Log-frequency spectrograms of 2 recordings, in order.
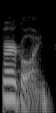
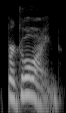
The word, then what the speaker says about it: Burgoyne: do you say burgo I say burgoin that's how I say it burgo and other people who say bergo and I tomato tomato I guess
